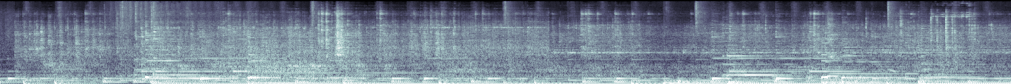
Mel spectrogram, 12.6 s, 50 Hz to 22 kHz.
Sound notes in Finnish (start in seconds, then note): 0.1 metallin kolina, ketjujen kilinä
